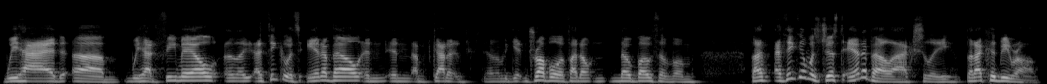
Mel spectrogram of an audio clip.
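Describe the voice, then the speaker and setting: A man hosting an insurance podcast, talking in an energetic, rambling way with frequent restarts. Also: a little high, a little fast. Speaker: podcast host. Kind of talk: casual interview chat.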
